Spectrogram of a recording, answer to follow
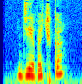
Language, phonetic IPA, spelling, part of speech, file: Russian, [ˈdʲevət͡ɕkə], девочка, noun, Ru-девочка.ogg
- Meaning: girl, little girl (before the age of puberty)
